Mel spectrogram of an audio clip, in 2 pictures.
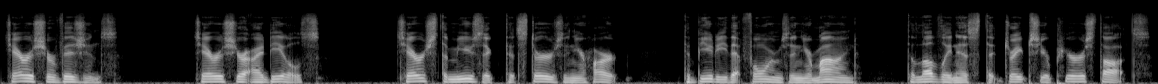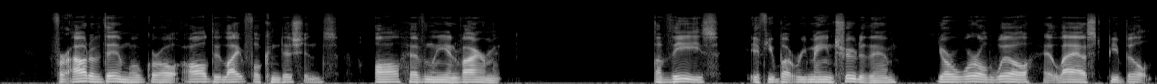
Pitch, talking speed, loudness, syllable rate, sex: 115 Hz, 145 wpm, -19 LUFS, 4.6 syllables/s, male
